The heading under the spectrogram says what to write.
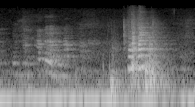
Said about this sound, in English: I shut the door now.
